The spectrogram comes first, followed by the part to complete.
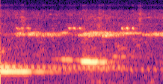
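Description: A narrating voice trails off, then a quiet pause holding only faint, thin high steady tones with a brief faint swell about a second in.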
